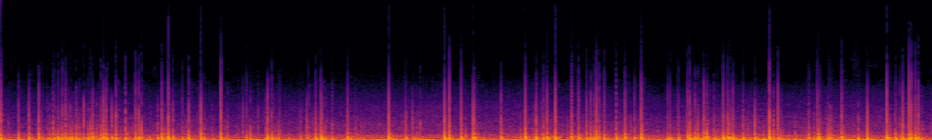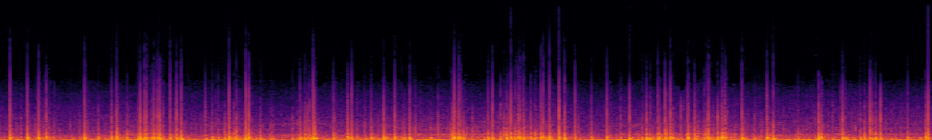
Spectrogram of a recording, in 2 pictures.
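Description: Aerial fireworks display at full intensity: shell bursts and crackling bangs coming many times a second, overlapping into one continuous barrage with no pause.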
